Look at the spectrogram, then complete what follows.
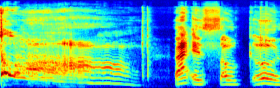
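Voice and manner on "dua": high, shouted, mock fighting battle cry. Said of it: "and then she just goes".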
